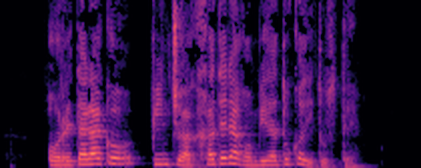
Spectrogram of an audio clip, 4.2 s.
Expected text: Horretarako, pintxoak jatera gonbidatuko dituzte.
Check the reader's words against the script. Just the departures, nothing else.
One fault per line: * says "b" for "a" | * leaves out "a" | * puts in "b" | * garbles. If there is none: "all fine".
all fine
